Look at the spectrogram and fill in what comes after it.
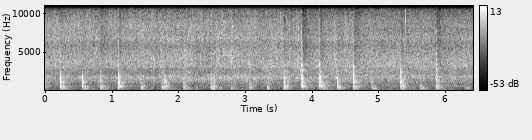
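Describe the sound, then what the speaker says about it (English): Lean ground beef browning in a pan, a constant loud sizzle overlaid with repeated sharp scrapes and taps as the meat is broken up. "Then you're going to break all of the meat until you get brown."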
